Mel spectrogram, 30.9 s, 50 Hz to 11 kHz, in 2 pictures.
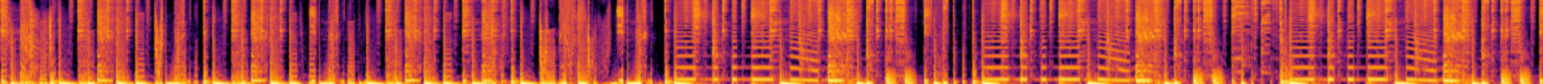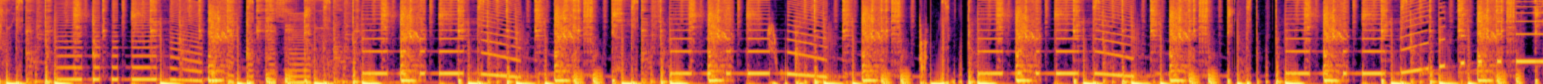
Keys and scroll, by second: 2.4 ctrl+=, 2.8 space, 3.3 space, 6.5 space, 8.8 space, 9.4 ctrl+alt+z, 10.6 space, 11.6 space, 13.3 ctrl+alt+z, 13.7-17.6 typing, 18.3 ctrl+alt+z, 19.7 space, 21.3 space, 21.7 space, 22.3 space, 23.6 space, 24.7 space, 26.3 ctrl+alt+z, 27.2 ctrl+alt+z, 28.0 ctrl+=, 28.2 ctrl+alt+z, 28.9 ctrl+=, 29.2 space.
